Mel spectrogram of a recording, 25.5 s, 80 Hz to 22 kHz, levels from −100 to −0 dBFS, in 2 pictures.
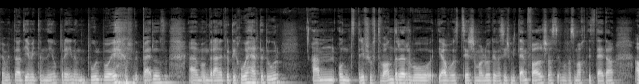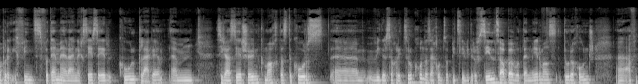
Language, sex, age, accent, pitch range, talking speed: German, male, 20-39, Austrian, 105-120 Hz, 205 wpm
